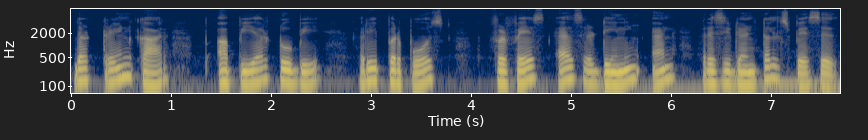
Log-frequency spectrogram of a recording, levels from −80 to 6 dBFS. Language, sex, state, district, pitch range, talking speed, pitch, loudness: English, male, Jharkhand, Garhwa, 110-130 Hz, 115 wpm, 115 Hz, -16 LUFS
